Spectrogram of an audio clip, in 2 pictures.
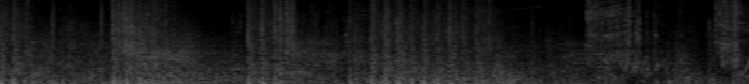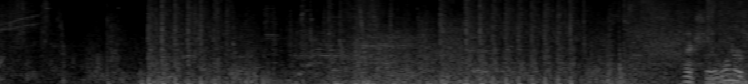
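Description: Braton assault rifle in the video game Warframe firing in rapid automatic bursts, loud and dense, with pauses between strings of shots and game effects layered over the gunfire.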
